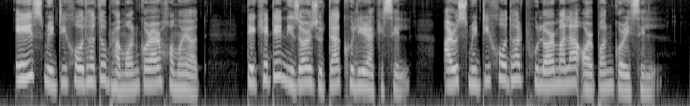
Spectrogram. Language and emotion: Assamese, neutral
